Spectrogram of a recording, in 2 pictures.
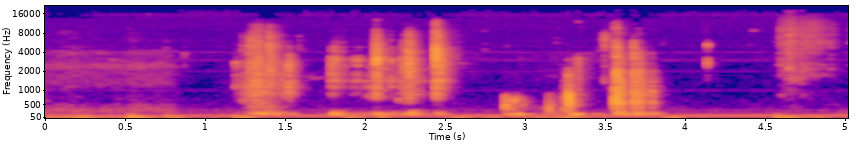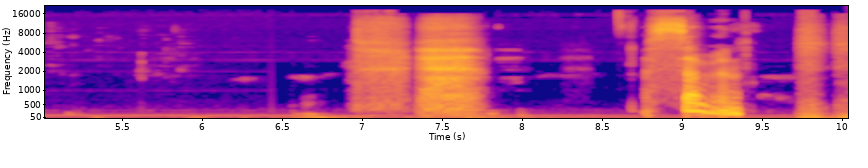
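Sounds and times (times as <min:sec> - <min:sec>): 
dice tumbling down a dice tower: 0:01.2 - 0:03.9
speech: 0:08.8 - 0:09.5.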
